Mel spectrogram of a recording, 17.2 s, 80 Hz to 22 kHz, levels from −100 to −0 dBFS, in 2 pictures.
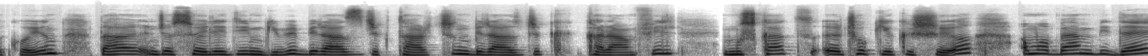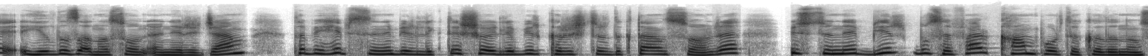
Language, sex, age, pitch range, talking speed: Turkish, female, 50-69, 200-260 Hz, 110 wpm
